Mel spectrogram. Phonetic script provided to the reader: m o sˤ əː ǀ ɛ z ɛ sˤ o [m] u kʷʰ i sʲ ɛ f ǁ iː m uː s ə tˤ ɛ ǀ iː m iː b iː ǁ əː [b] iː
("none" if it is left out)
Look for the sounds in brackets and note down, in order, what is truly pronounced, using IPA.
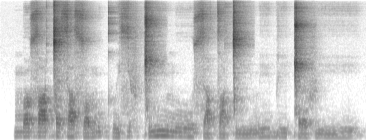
m, f

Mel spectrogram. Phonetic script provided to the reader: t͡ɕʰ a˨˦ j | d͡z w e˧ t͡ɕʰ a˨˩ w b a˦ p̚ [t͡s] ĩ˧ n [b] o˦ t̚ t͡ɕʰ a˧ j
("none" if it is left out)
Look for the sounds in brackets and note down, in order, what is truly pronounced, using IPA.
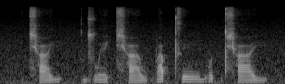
t͡s, b

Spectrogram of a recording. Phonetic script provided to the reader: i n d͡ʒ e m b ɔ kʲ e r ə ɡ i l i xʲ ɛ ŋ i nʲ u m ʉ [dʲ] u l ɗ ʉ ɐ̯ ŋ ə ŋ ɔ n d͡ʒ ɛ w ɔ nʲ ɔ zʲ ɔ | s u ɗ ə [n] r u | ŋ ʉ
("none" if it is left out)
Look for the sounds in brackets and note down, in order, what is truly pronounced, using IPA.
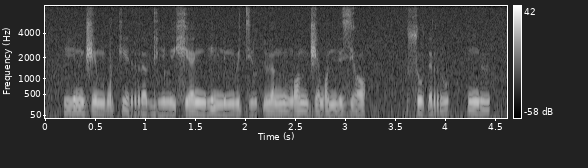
tʲ, none

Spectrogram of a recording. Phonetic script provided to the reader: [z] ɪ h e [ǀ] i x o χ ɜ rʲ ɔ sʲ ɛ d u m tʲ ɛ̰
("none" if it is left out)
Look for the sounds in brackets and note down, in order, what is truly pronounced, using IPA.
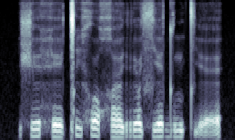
ʃ, ǀ

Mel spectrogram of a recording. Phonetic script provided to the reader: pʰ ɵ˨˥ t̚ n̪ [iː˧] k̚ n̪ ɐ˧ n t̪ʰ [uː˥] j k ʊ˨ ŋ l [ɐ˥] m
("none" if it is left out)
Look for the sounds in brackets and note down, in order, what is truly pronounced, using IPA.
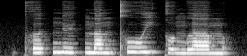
yː˧, uː˥, ɐ˧

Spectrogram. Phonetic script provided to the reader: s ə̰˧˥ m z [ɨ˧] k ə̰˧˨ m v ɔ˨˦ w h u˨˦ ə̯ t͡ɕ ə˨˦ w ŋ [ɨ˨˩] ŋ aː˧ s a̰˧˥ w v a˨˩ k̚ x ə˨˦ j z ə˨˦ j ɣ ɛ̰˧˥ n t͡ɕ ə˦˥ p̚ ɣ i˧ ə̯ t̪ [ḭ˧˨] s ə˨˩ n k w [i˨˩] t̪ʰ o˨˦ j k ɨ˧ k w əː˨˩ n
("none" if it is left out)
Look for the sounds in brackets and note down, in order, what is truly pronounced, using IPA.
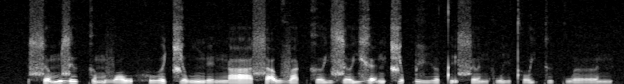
ɨ˧, e˨˩, ḭ˧˨, i˨˩

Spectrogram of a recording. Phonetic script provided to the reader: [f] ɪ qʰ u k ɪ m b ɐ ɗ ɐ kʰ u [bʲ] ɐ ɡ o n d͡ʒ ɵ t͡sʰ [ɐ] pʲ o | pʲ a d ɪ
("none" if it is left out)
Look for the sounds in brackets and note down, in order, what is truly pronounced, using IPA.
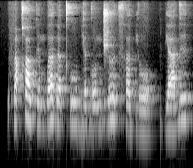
f, bʲ, ɐ

